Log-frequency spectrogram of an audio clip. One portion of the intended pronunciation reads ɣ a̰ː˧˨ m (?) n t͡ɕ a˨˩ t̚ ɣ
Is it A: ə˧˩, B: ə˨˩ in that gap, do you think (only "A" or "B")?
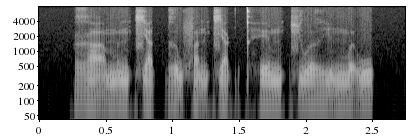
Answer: B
